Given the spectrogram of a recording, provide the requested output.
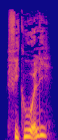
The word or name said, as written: figurlig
